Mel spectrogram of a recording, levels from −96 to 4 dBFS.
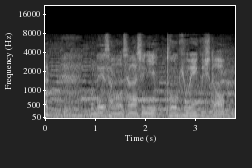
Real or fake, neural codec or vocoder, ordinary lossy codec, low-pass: fake; codec, 16 kHz, 4 kbps, FreqCodec, larger model; none; none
